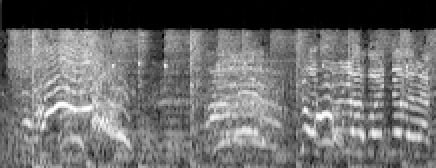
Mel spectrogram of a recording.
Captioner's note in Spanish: Grita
